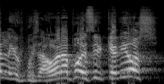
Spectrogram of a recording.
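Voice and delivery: loud, high impassioned sermon retelling; preaching at full force. Acted. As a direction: build the story to a preaching climax. Preaches retold story at full force. (predicación a todo pulmón, fuerte y alta)

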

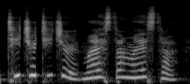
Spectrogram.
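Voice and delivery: put-on eager child calling. Boy calls his teacher for attention, high and eager. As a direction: call out like an excited little boy.

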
